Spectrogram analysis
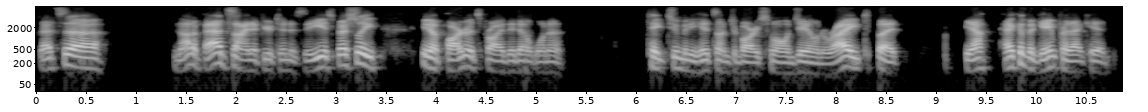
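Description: A podcast host runs through scores and stats in casual sports chat, easygoing and wry. His medium-pitched voice moves fairly quickly. The audio sounds dull, with no room sound at all.

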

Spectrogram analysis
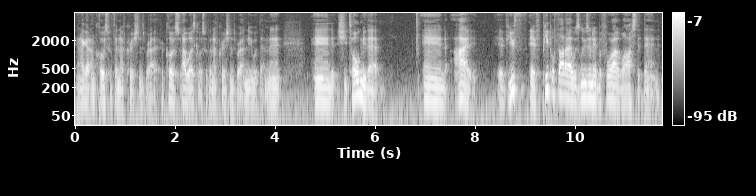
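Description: A man's voice: lowish voice, a little fast. A man, telling a personal story as a podcast guest, earnest and emotional, often restarting his sentences.

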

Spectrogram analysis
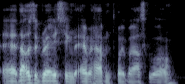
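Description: Young Irish guy, low voice, relaxed chatty storyteller, on a dull dry line. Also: very fast, no echo. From Ireland. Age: young adult. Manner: rambling, self-correcting, laid-back. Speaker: guest. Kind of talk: casual interview storytelling.

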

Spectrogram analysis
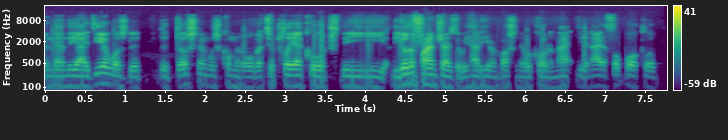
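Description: Low-voiced English rugby coach, dry sound. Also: male voice, level tone, fast talker, hardly any pauses, a little mellow, no room sound, rough recording. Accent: English with a slight American tinge. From England. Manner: rambling, with many fillers and restarts. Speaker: guest, rugby league coach. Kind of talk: relaxed storytelling interview answers.

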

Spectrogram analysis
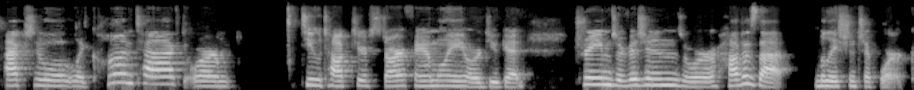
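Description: A woman's voice: medium pitch, a little slow. A woman hosting a casual spiritual interview, eager and affirming, often laughing along. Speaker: host.

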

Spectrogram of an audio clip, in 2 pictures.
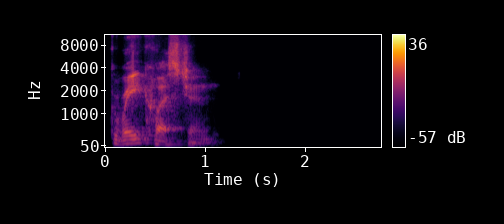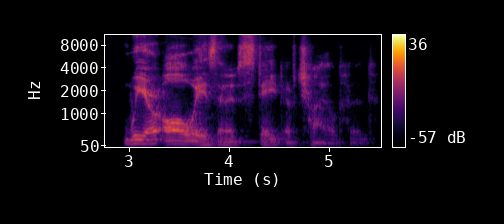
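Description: In an interview conversation, a man speaking as an educator and consultant comes across earnest and reflective, frequently checking in with "right?". His low voice is sing-song, and he takes his time.

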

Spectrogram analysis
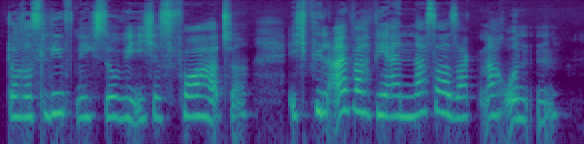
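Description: High-voiced teen girl reading her stories. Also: fairly even intonation, fairly quick, fairly bright tone. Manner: reads with small slips and restarts, uneven pace. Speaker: podcast host reading her own stories. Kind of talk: reading self-written stories aloud.

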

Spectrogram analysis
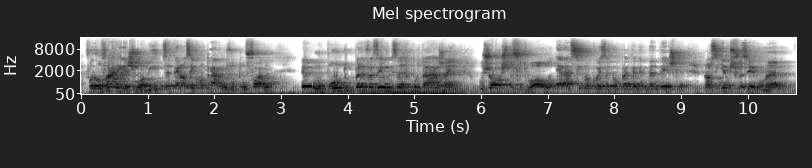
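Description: A middle-aged radio broadcaster from France, a native French speaker with a European Portuguese accent, reminisces as a guest in a casual, relaxed interview, telling long, expansive stories and pausing often to gather his thoughts. His slightly high voice is recorded from a distance in a very echoey room, with a clear background hum under his speech.

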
